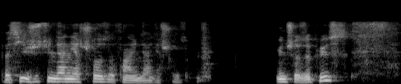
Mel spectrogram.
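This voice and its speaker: A man's voice: medium pitch, moderate pace, darkish tone, dull audio. A French man giving a screen-recorded coding lesson, thinking aloud with many fillers and restarts as he clicks through steps. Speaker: programming instructor.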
